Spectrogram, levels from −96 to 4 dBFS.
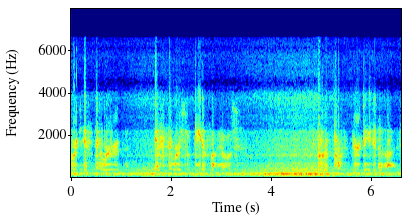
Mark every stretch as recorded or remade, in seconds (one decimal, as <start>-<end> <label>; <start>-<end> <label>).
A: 0.0-1.9 recorded; 1.9-2.5 remade; 2.5-5.2 recorded; 5.2-6.1 remade; 6.1-6.6 recorded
